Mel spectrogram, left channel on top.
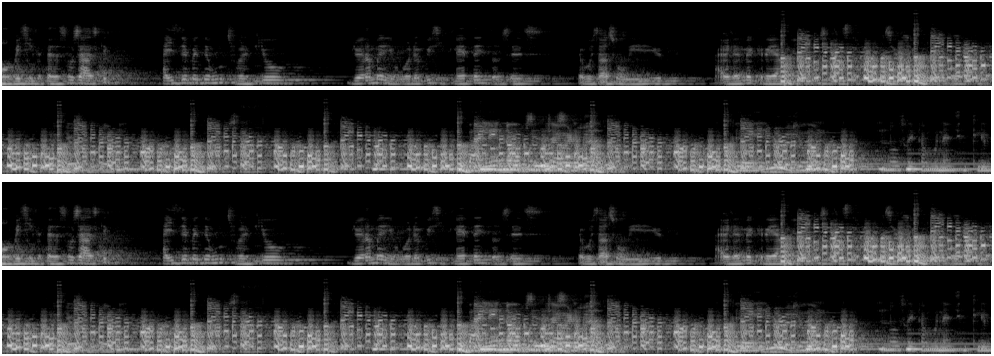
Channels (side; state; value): both; identical; correlation 1.00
